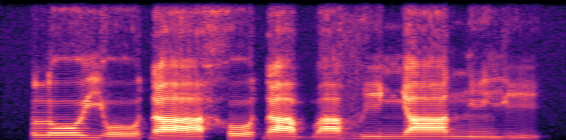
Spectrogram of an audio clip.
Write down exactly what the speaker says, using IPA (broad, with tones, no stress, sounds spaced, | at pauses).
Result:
l oː˦ j oː˨ ɗ aː˦˨ h o˦˨ ɗ a˦˨ b a˨ v i˦ ɲ aː˦ n ĩ˨ j i˨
